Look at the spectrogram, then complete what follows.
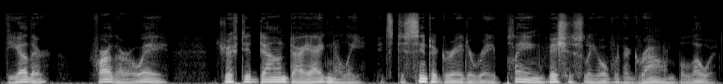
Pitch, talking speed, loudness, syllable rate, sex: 90 Hz, 140 wpm, -20 LUFS, 5.0 syllables/s, male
